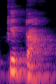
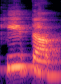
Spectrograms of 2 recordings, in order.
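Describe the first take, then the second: First: The first vowel is short. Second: The first vowel is long. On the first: The speaker calls it right. "छोटे ए की मात्रा का उच्चारण होता है ए" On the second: The speaker calls it wrong. "बड़ी ई की मात्रा के हिसाब से बोल दिया और वो गलत होगा"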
